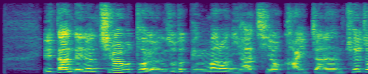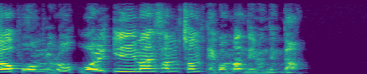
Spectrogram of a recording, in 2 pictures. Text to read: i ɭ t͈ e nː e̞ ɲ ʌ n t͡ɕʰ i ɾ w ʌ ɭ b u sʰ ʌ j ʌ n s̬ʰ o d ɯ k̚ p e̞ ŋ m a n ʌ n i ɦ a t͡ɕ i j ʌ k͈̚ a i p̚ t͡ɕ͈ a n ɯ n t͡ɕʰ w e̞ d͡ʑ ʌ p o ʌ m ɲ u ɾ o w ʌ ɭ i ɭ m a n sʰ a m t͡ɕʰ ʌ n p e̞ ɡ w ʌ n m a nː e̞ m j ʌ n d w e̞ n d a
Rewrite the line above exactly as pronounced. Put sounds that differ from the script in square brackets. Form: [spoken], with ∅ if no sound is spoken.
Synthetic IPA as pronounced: i ɭ t͈ [a] nː e̞ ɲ ʌ n t͡ɕʰ i ɾ w ʌ ɭ b u [tʰ] ʌ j ʌ n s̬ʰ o d ɯ k̚ p e̞ ŋ m a n ʌ n i ɦ a t͡ɕ i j ʌ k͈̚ a i p̚ t͡ɕ͈ a n ɯ n t͡ɕʰ w e̞ d͡ʑ ʌ p o ʌ m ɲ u ɾ o w ʌ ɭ i ɭ m a n sʰ a m t͡ɕʰ ʌ n p e̞ ɡ w ʌ n m a nː e̞ m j ʌ n d w e̞ n d a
